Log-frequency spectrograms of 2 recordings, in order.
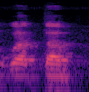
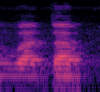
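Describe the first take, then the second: The two takes are said the same way.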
